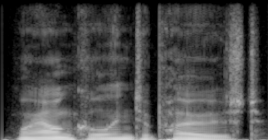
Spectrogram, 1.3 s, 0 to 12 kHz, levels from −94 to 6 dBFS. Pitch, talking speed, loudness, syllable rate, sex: 110 Hz, 135 wpm, -14 LUFS, 5.9 syllables/s, male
